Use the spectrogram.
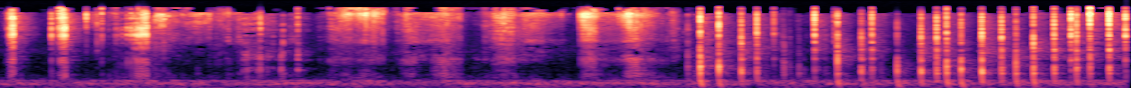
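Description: Long nails scratch and tap on a small, full slime jar with a plastic body and a metal lid. Soft, bright scratching with a few taps fills the first half. It gives way to a quick run of sharp, dry clicking taps that stop almost instantly.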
